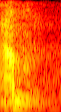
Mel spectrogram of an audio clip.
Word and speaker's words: عمرو: عن ابن ماهك عن عبد الله بن عمرو قال تخلف عن النبي عمرو. هذه تنطق ولا تقرأ، تقرأ عمرو ولا تنطق.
